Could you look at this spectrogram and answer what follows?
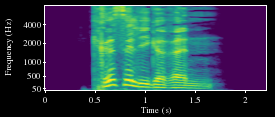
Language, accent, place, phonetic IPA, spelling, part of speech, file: German, Germany, Berlin, [ˈkʁɪsəlɪɡəʁən], krisseligeren, adjective, De-krisseligeren.ogg
- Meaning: inflection of krisselig: 1. strong genitive masculine/neuter singular comparative degree 2. weak/mixed genitive/dative all-gender singular comparative degree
